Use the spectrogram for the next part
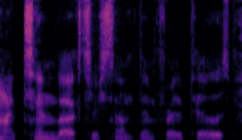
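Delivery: normal talking voice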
